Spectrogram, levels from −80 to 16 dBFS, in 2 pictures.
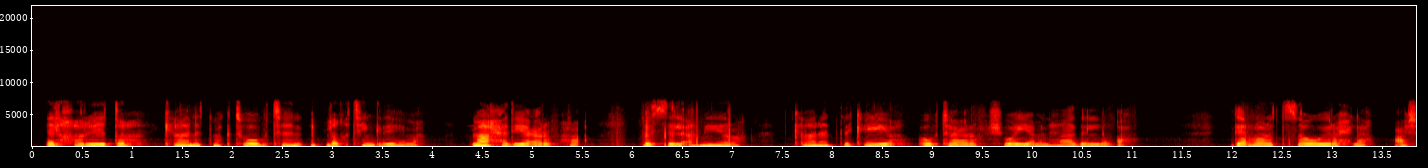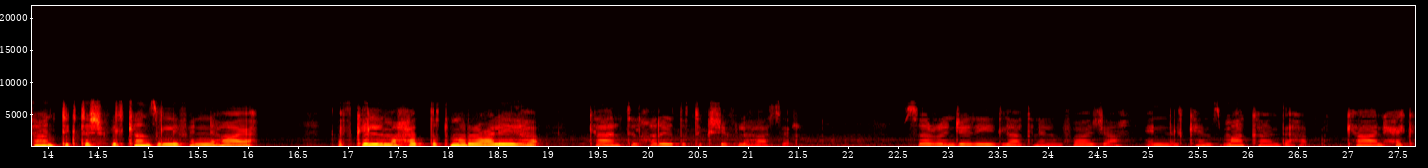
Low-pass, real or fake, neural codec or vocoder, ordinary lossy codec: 7.2 kHz; real; none; none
